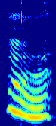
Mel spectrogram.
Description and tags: A short yawn
yawn, tired, wake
